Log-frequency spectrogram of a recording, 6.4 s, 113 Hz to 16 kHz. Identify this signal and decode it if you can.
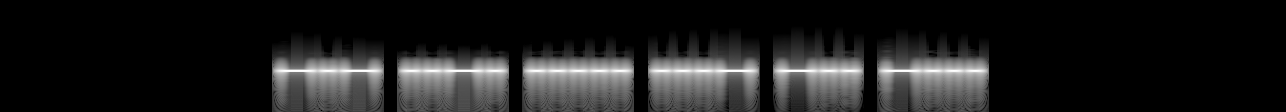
Morse code, heard as a keyed tone, about 23 wpm, 700 Hz. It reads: KF5VDB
